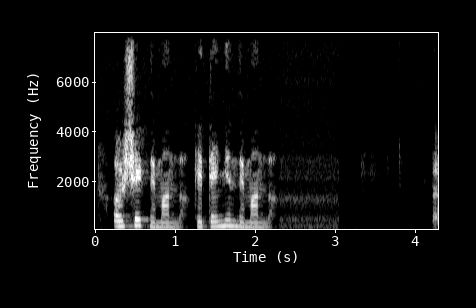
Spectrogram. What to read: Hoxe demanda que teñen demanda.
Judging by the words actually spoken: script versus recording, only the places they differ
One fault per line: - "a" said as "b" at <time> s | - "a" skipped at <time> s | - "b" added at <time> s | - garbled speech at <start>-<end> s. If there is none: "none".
none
